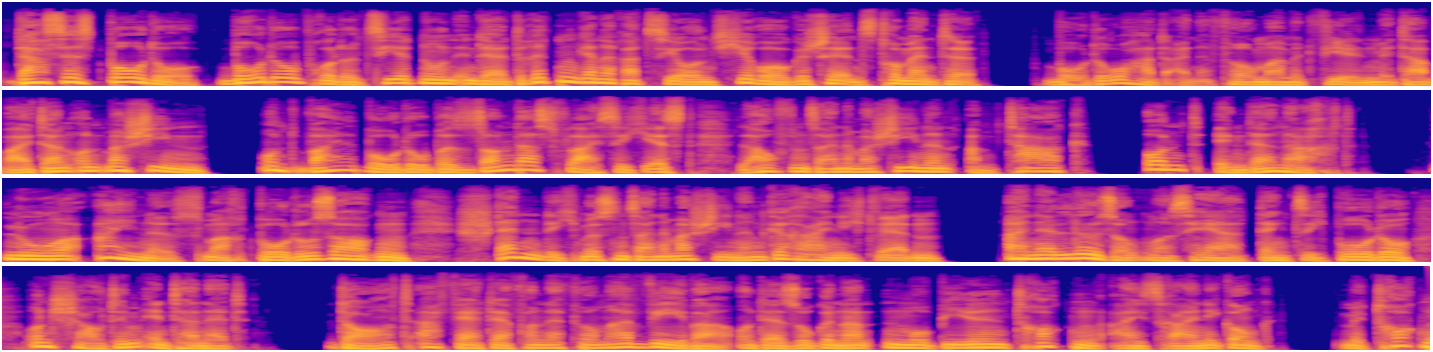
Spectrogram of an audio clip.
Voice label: german germany male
